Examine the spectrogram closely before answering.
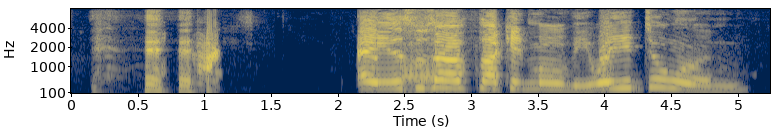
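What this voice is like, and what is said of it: Put-on New York/New Jersey accent. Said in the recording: “your Jersey accent? ... It's like a New Yorker that moved to New Jersey.”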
